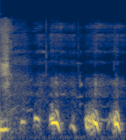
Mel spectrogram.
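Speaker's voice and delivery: high, helpless laugh; high burst of laughter. Real, not acted. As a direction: crack up at the image. Laughs at friend in bed.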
